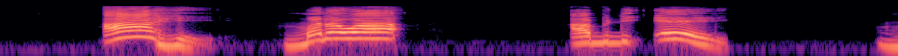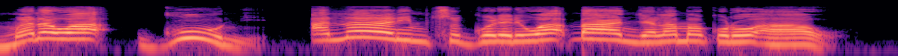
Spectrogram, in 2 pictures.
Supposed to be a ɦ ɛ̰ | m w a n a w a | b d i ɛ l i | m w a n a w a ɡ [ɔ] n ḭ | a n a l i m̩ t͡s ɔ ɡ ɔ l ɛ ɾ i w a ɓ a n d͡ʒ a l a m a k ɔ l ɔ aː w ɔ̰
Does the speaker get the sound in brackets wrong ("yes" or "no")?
yes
